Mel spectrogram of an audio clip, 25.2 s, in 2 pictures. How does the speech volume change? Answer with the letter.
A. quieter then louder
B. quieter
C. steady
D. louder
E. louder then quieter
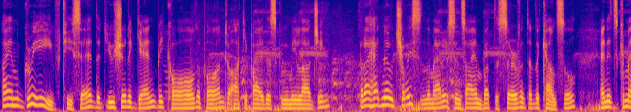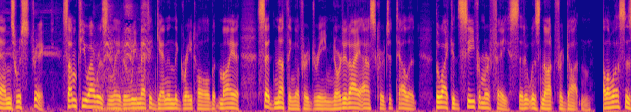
C.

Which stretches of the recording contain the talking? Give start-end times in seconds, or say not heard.
0.0-25.2.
